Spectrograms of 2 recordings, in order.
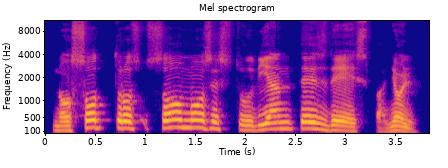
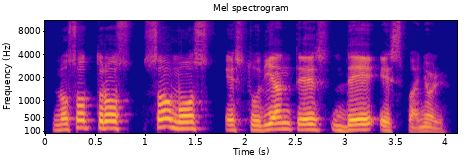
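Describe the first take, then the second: First: The words flow together in a natural way. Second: Each word is articulated carefully and separately. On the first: "조금만 더 자연스럽게 읽어보겠습니다" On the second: "한 번 더 또박또박"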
